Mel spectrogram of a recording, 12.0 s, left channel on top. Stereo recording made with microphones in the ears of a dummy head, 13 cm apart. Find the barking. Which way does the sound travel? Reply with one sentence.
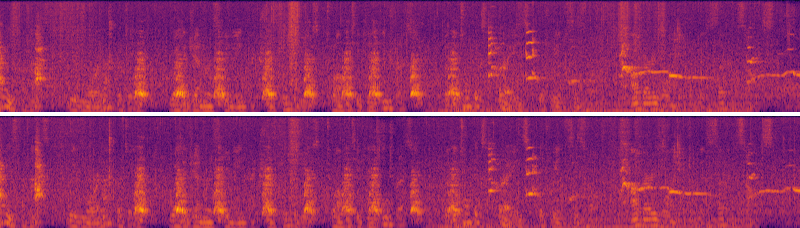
You can hear the barking travel towards the left.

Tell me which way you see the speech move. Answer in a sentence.
In this clip you hear the speech go left and come back.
